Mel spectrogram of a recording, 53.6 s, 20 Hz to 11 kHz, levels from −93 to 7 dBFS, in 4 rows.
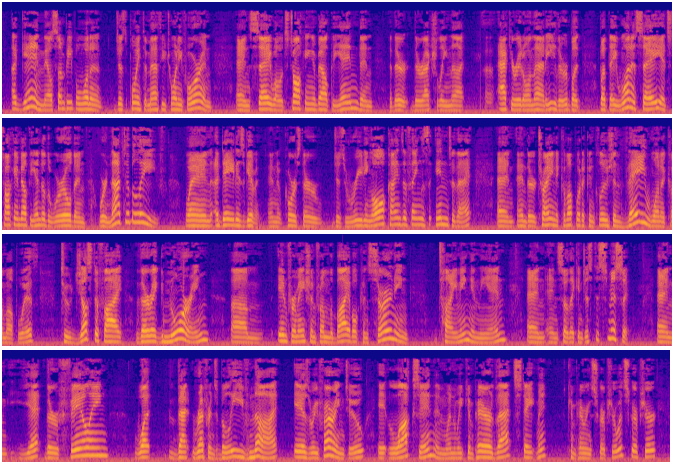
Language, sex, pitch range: English, male, 140-175 Hz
